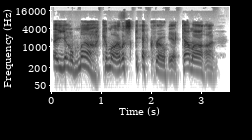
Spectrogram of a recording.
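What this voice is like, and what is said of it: Put-on Brooklyn accent, character voice. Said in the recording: “The Scarecrow kid had a Brooklyn accent”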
